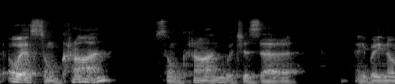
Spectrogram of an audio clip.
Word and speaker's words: Songkran: So Songkran is their pronunciation of Sankranti, which is like an astrological holiday, and it's about the same time as Easter.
